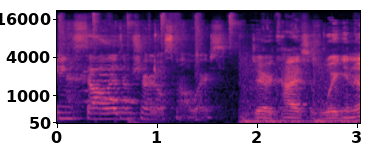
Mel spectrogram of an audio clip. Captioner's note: whining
